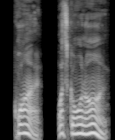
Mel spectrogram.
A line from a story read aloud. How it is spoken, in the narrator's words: Eamon yelled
